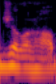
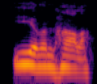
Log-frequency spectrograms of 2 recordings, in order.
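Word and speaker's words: Gyllenhaal: been remade starring Jake Yen Halla gyllenhal we all everybody calls him gyllenhal but according to something I watched on TV with him it's actually pronounced Yen Halla yes anyway um Jake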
